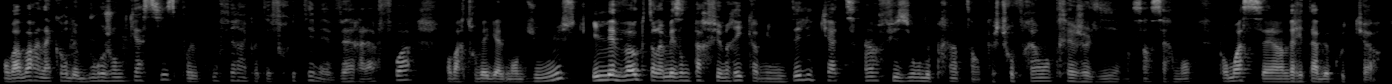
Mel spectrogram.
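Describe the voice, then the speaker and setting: A man's voice: mid-range voice, brisk, mellow. A man from France reviewing perfumes in an enthusiastic unboxing video, gushing with frequent exclamations and hesitant fillers.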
